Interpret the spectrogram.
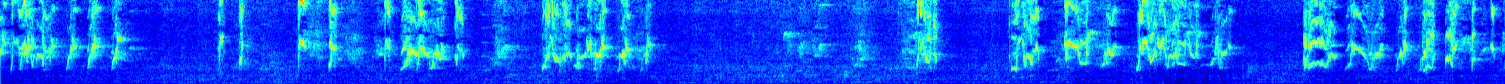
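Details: Morning chirps from a young green-and-yellow peach-faced lovebird, short scratchy high notes fired in rapid groups of three to six, gaps of about half a second between groups, over a quiet low background rumble.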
